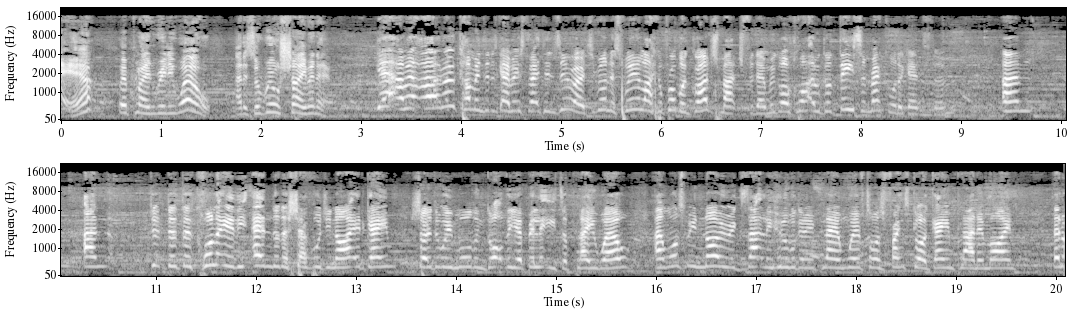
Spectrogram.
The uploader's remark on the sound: post-match podcast from the stands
